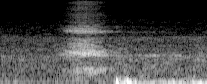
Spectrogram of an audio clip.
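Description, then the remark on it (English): A breathy exhale hisses out over about half a second as a person breathes out during a guided breathing exercise, followed by soft low rumbling air noise as the breath trails off into the microphone. “Now, out.”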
